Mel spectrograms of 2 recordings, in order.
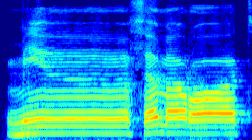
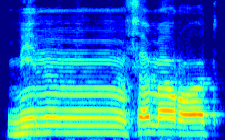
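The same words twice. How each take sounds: First: The n is made with a light tongue touch. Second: The n is made with the tongue pressed firmly. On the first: The speaker calls it right. "So we will say" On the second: The speaker calls it wrong. "if I placed it and I pressed it onto the tip of the incisors, it will sound like this"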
